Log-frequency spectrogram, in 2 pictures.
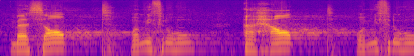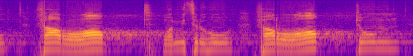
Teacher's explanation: أي طاء ساكنة في القرآن وقع بعدها تاء فإن حكم الطاء الإدغام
